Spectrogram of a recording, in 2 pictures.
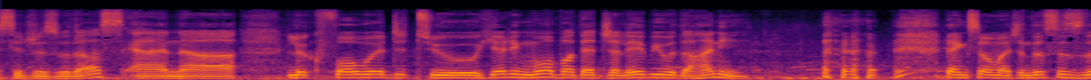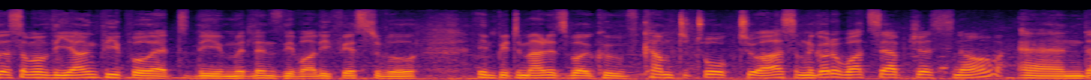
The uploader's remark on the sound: live from the Midlands Diwali Festival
